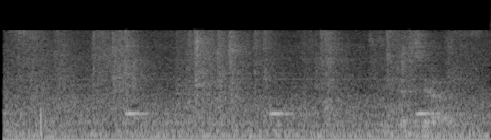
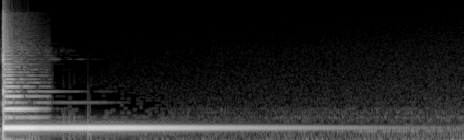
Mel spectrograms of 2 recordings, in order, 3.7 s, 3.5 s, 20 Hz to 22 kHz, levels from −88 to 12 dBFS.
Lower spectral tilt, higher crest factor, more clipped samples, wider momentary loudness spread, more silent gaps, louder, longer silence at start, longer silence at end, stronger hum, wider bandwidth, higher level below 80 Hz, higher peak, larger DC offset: about the same, -4 dB/octave vs -3.5 dB/octave; first, 18 dB vs 10 dB; second, under 0.1% vs 2%; second, 5 LU vs 23 LU; neither; second, -26 LUFS vs -9 LUFS; about the same, 0 s vs 0 s; second, 0 s vs 1.2 s; neither; second, 10.5 kHz vs 16 kHz; about the same, -40 dBFS vs -44 dBFS; second, -8 dBFS vs 0 dBFS; first, 4% vs under 0.1%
